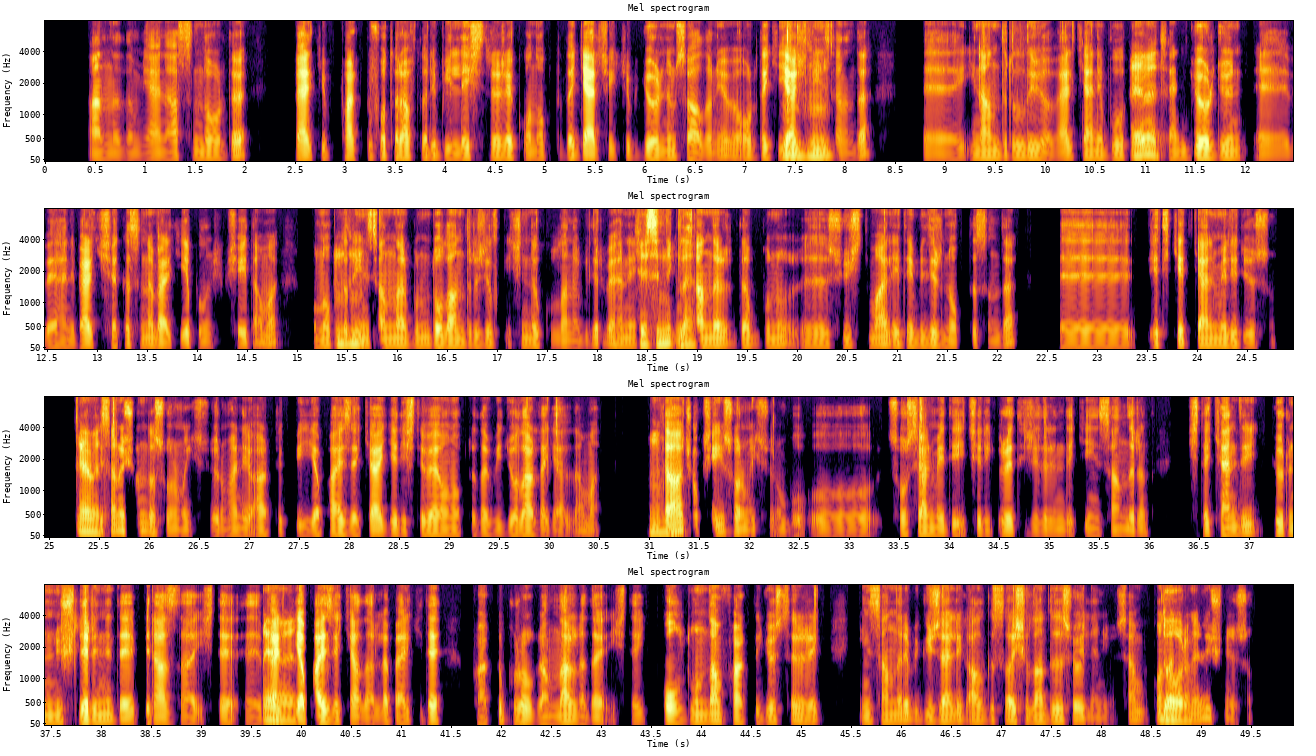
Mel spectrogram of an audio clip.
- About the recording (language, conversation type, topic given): Turkish, podcast, Sosyal medyada gerçeklik ile kurgu arasındaki çizgi nasıl bulanıklaşıyor?
- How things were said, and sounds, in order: tapping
